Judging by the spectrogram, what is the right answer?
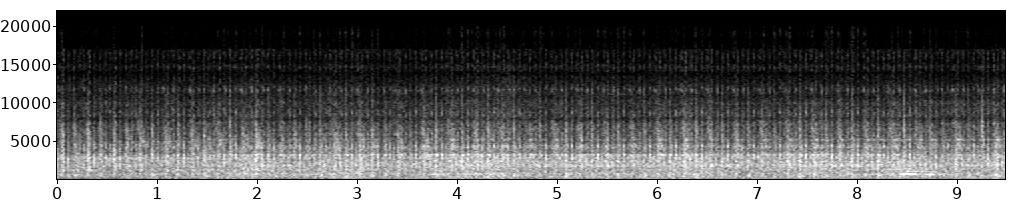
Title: Ertiga diesel engine misfire #automobile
